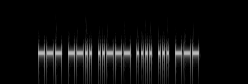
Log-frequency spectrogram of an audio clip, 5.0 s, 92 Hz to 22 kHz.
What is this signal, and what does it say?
Morse code, heard as a keyed tone, about 28 wpm, 700 Hz. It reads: OZ2HSO
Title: DXCC-100 Call Signs - 6 Characters - 28wpm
